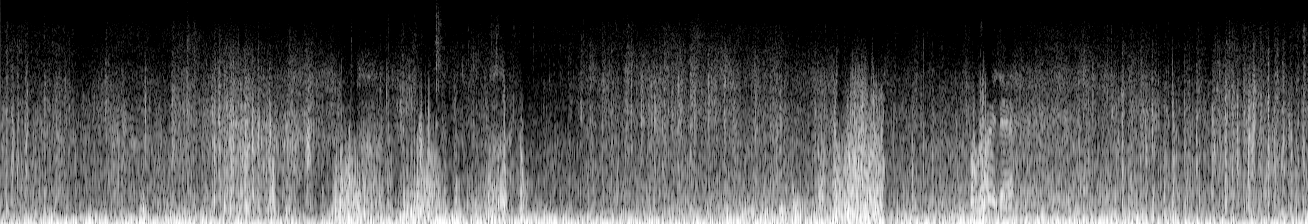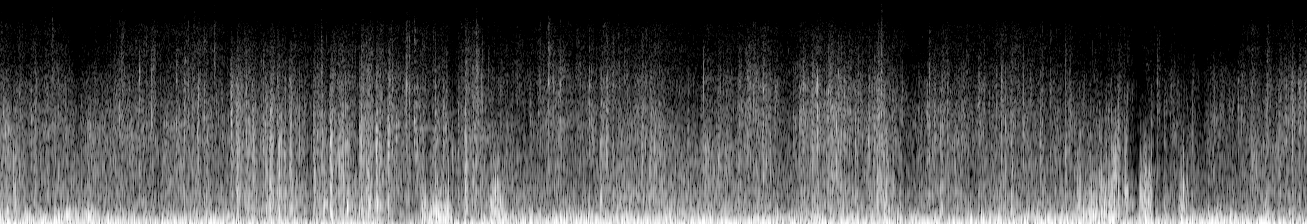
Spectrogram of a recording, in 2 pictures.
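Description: Wind buffeting the microphone over the rolling noise of a mountain bike's tyres on a loose, rocky dirt trail at speed, with scattered knocks and clatter from the bike hitting rocks and roots.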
